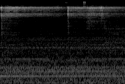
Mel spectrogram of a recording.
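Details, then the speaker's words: Sundown Audio SFB-1800.5D five-channel car amplifier on test bench; faint steady hum with thin high whine audible from the amp; tester suspects the transformer rather than the choke. "is it coming through the transformers or is it the choke i think it's a transformer"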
